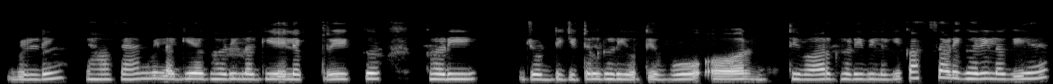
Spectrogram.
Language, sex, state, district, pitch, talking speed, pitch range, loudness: Hindi, female, Chhattisgarh, Sarguja, 245 Hz, 135 wpm, 235-260 Hz, -16 LUFS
